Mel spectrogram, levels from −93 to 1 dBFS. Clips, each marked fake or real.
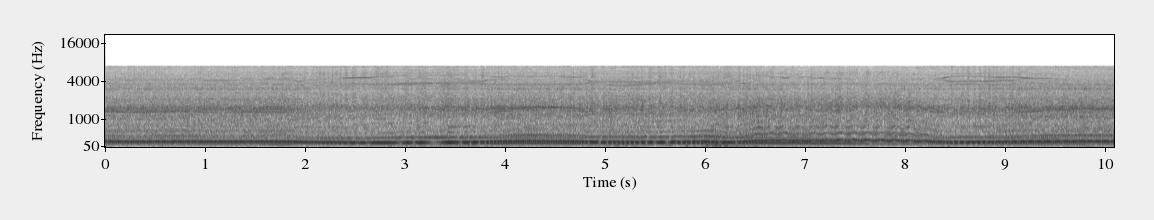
real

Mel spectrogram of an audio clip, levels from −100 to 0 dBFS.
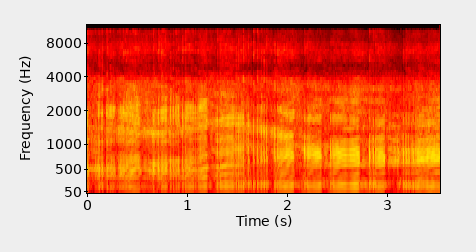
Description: real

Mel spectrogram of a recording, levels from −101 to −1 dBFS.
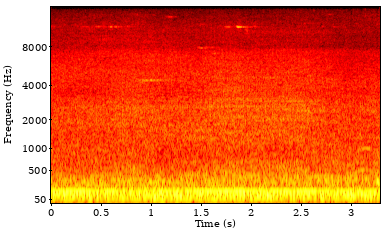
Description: real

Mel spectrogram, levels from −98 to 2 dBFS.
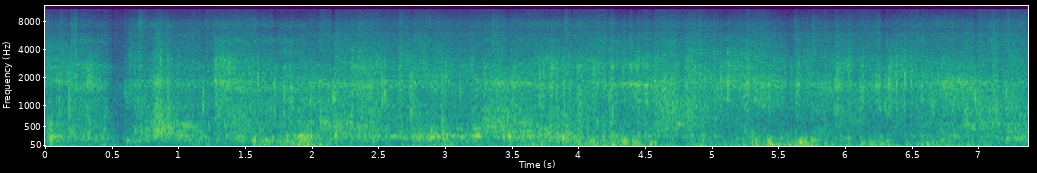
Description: fake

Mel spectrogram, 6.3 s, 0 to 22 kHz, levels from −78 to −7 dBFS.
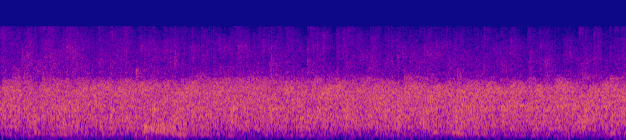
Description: real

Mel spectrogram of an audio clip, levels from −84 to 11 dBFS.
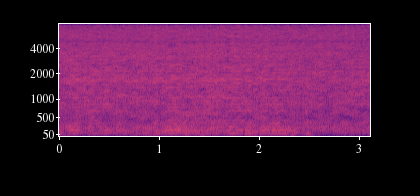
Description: fake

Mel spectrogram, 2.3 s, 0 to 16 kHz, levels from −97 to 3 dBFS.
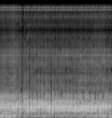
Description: fake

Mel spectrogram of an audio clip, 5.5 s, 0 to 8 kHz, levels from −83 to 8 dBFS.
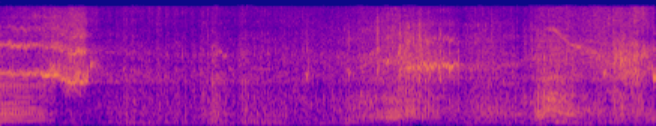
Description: real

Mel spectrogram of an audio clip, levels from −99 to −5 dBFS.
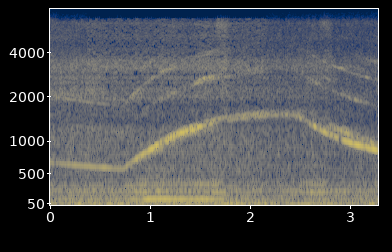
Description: real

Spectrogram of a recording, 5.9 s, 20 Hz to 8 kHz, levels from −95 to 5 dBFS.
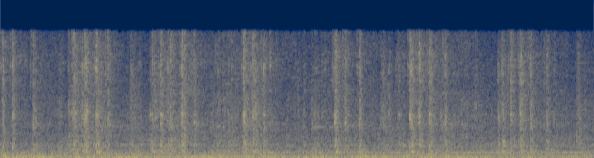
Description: real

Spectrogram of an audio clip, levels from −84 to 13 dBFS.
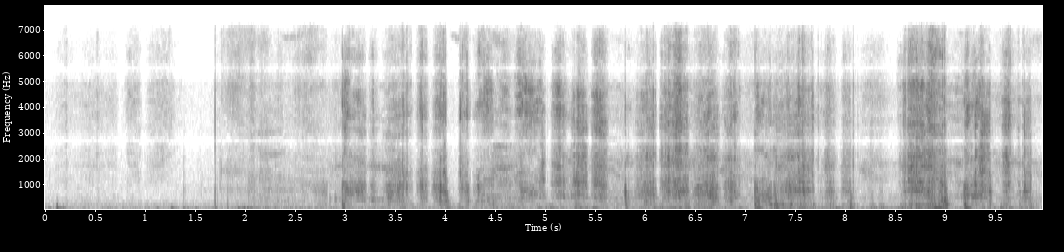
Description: real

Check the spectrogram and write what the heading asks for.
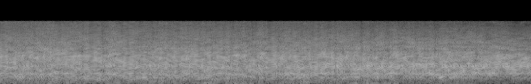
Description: fake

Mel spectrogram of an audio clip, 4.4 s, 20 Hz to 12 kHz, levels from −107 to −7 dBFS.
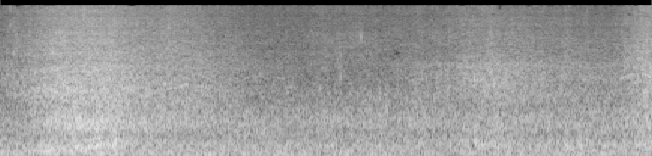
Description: real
